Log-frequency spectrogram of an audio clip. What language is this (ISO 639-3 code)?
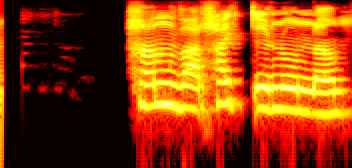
isl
